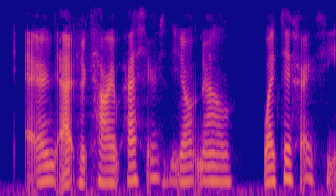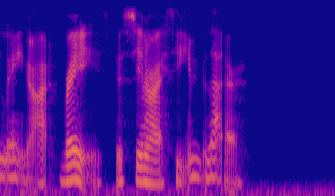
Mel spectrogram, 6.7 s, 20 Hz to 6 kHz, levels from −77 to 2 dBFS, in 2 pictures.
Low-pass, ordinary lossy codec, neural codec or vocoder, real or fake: 5.4 kHz; AAC, 32 kbps; autoencoder, 22.05 kHz, a latent of 192 numbers a frame, VITS, trained on many speakers; fake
